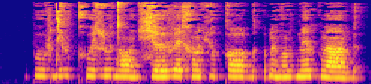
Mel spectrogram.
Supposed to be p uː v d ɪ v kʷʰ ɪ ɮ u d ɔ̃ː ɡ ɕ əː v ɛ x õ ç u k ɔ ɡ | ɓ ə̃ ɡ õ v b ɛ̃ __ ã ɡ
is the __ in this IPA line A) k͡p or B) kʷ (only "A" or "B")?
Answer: B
